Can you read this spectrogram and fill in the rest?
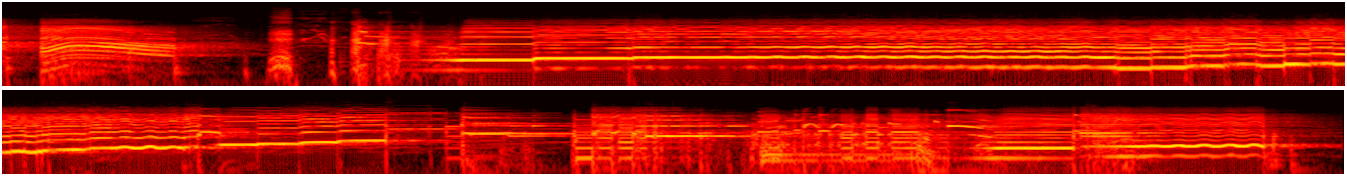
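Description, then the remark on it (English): An electric guitar with just one pickup, not a neck pickup, droning with EBow sustain, long smooth notes that swell and glide between pitches, heavily processed with effects, bright harmonics, continuous and loud with brief pauses near the end. “Thing is, with an Ebo, you really should be using this with a neck pickup.”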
